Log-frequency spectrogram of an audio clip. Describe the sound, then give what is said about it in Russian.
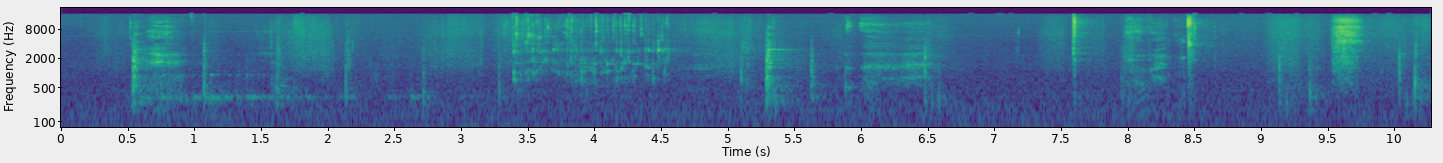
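Running water and dishes being washed by a boy: a faint, steady wash of water broken by many small clinks, clatters and drips throughout. “Мальчик моет посуду.”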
